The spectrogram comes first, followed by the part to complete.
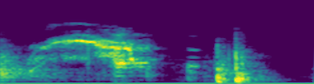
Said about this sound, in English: The doorknob turns slowly, then...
